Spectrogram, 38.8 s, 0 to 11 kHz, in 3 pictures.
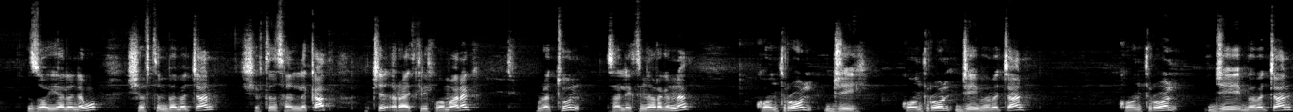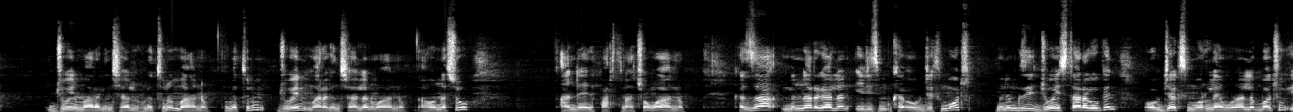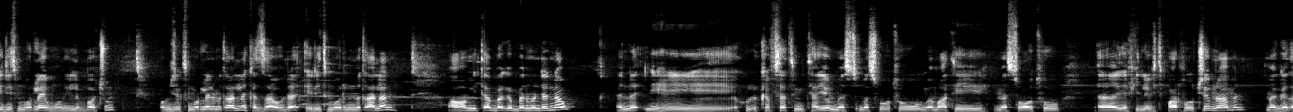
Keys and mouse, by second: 2.1-3.7 right drag, 3.7 middle click, 9.5-11.3 drag, 10.7 ctrl+j, 12.4 middle click, 15.8-18.7 drag, 19.4-21.0 middle drag, 21.0-22.7 drag, 25.7-26.9 drag, 29.2-35.3 middle drag, 37.3-38.7 middle drag.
